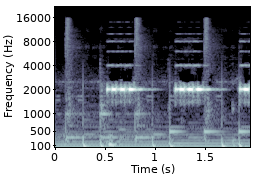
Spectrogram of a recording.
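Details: Frigidaire Gallery oven control panel, being repaired for constant beeping and an error code, with the panel cover off after cleaning its contacts: crisp high beeps in runs of three with soft button clicks; key presses register normally.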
